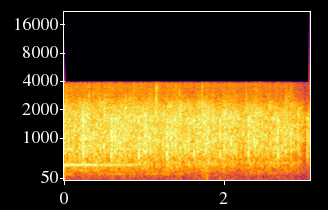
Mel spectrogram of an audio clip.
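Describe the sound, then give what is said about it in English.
Audience applause from many hands clapping together, dense and steady at an even loudness for the full length, with a slight dip at the very end. “I think you ought to give Vicky a good hand clap.”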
